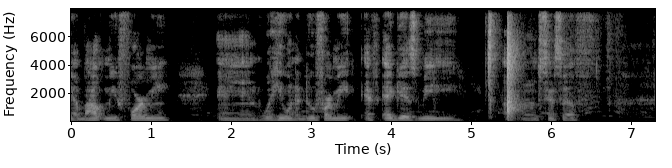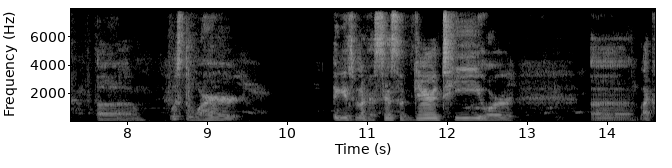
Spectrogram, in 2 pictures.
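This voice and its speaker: A man's voice: on the low side, fairly bright tone, a little hiss or hum. A man in his thirties talking loosely off the cuff in a casual vlog, reading devotional passages aloud. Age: 30s. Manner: loose and rambling, reads scripture aloud. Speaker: vlogger.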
